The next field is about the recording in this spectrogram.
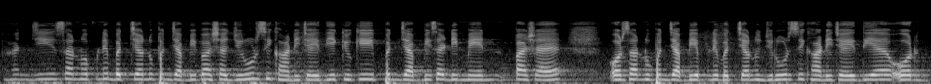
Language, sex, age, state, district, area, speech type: Punjabi, female, 30-45, Punjab, Mohali, urban, spontaneous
